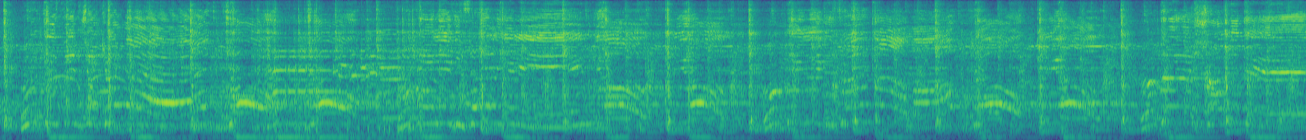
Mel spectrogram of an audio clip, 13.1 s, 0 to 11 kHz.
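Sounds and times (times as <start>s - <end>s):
dance music over sound system: 0.0s - 13.0s.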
